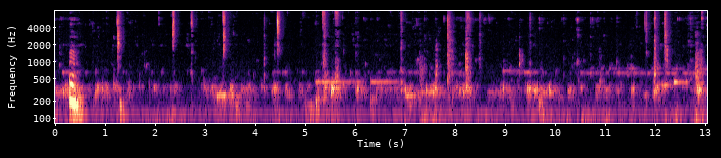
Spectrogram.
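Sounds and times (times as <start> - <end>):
chewing with wet mouth clicks: 0.8 - 13.0.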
